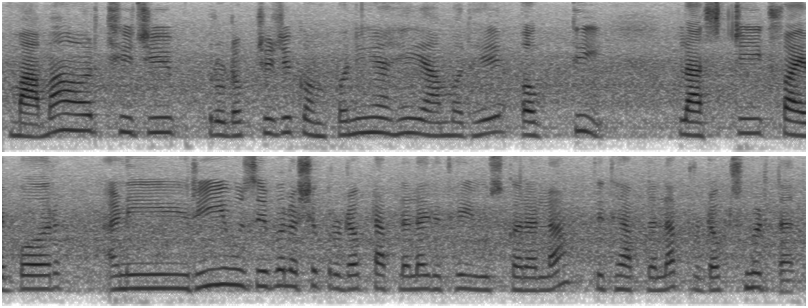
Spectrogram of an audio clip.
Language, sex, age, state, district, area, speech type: Marathi, female, 18-30, Maharashtra, Amravati, urban, spontaneous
